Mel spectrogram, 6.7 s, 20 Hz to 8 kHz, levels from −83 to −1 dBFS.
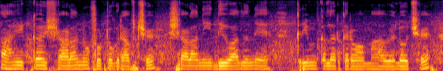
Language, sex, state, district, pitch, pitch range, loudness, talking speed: Gujarati, male, Gujarat, Navsari, 125 Hz, 120-135 Hz, -13 LUFS, 110 wpm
